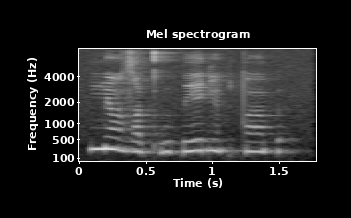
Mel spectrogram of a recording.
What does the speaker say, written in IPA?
m ẽ zˤ e kʷʼ œ p e ɗ ĩ p tˤ œ̃ p

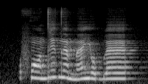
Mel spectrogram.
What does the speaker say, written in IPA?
f ɔ̃˧ d i˦ d ɛ̃˦˨ m ɛ̃˨˦ j o˧ b ɛ˦

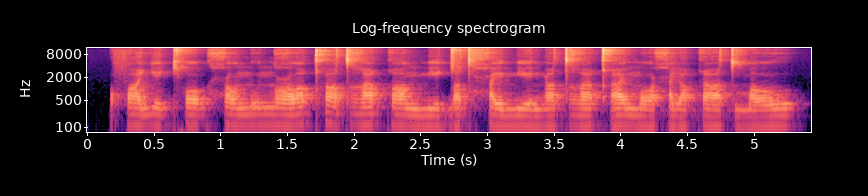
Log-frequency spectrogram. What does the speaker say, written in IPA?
f ɑ ʎ e cʰ ɔ ɡ ħ ɔ n u n ʕ ɔ qʰ u tˤ ʁ ɪ q ɔ n mʲ e ɟ ɪ tˤ ħ e mʲ e ŋ i tˤ ʁ i qʼ ɪ m ɔ ħ i u̯ q i tˤ m ɔ u̯

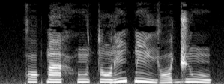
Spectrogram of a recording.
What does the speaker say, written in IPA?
k ɔ˧ k͡p ã˧ h ũ˧ t ɔ̃˧ ɾ ĩ˦ k͡p ĩ˦˨ j ɔ˨˦ d͡ʒ ũ˦˨

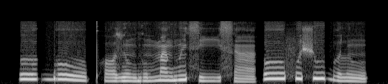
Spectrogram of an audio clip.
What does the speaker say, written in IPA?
ɣ ʊ˦ ɡ͡b oː˦˨ pʰ ɔ˨ z ũ˨ ɡ ũ˨ m ã˦ ɡʷ ĩ˦ s iː˨ s ã˨ | oː˦ f ʊ˦ ʃ u˦ ɓ ʊ˨ l ũ˨

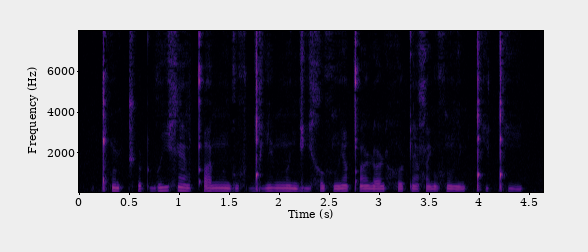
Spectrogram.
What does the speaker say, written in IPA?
ǃʰ ũ ʈ t͡ʃʼ o ʈ ɡʷ iː x æ̃ v qʼ æ ŋʷ ĩ ɡ o xʷ ɡ͡ǃ iː ɳ ŋʷ ĩː ɡ i x ɒ xʷ ĩː qʼ ũː ɳ ɒ ɳ h o ʈ æ̃ ħ ĩ ɽ u xʷ æ̃ v ĩː ʈ ǃʰ i ǃʰ i

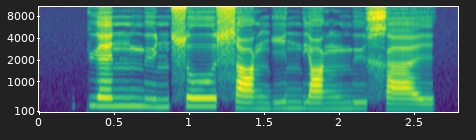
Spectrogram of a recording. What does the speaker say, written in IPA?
p ɥ ɛ˦ n m y˨˦ n s o˦ ʊ̯ s ɑ˨˩ ŋ i˥˨ n̪ j ɑ˨˦ ŋ m y˨˦ x a˨˩ ɪ̯

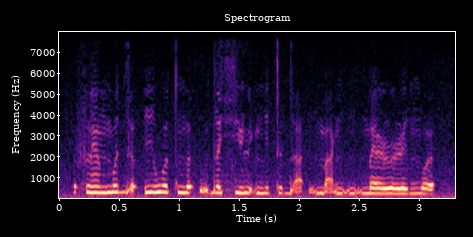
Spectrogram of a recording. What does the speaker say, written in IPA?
f l ɛ̃ ŋʷ i d ə̰ ʔ i w o t ŋ ə ʔ ṵ d a sʲ u lʲ a̰ ŋ i t ə d a̰ ʔ ḭ m a̰ ŋ ḭ ŋ ḭ m ɛ ə̯ ɭ ə ɭ i ŋʷ œ

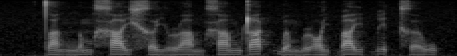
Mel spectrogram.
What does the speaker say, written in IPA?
t̪ a˨˩ n ŋ ə˧ m x a˧ j x ə˨˩ j ɹ a˨˩ m x a˧ m ʈ a˦˥ k̚ ɓ ə˨˩˨ m ɹ ɔ˨˩ j ɓ a˧ j ɓ i˦˥ t̚ x ə˧˥ w

